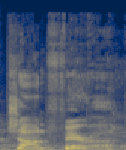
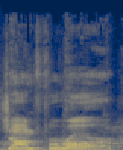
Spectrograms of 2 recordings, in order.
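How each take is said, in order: First: The surname is said in the Australian way. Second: The surname is said in a non-Australian way. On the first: This is how the name is actually said. The speaker calls it right. "I guess is the uh, uh, Australian pronunciation" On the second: This is how the speaker used to think it was said. The speaker calls it wrong. "For years, I thought his name was"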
